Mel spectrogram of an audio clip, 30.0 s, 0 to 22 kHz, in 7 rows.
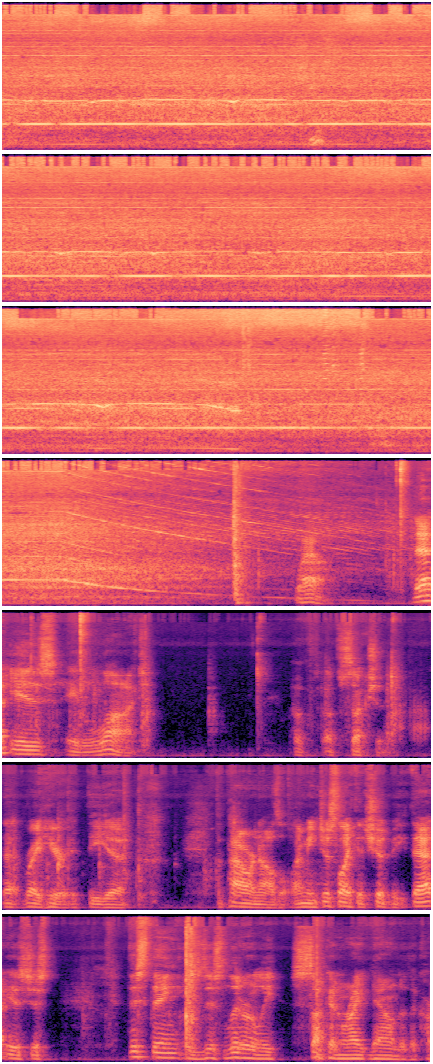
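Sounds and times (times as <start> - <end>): upright vacuum cleaner whining: 0.0 - 18.0.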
